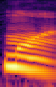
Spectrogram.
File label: "mua3", taiwanese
